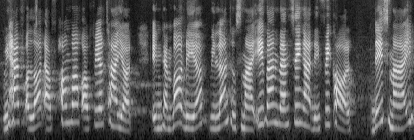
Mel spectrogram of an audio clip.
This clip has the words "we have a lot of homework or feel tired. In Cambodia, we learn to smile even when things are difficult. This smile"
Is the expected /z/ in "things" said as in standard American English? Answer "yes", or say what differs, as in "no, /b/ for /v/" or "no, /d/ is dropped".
no, /z/ is dropped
